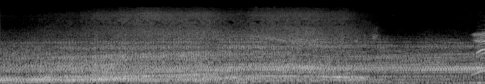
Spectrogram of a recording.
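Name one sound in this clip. A race car engine roars loudly as it speeds away down the track.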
